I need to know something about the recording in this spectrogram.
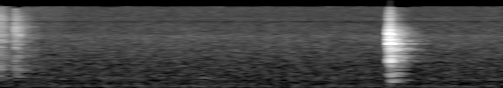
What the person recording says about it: I did not slam down the stones. Just normal placing.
